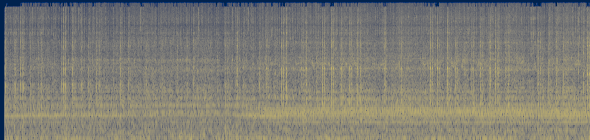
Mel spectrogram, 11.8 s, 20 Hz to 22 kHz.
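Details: 2002 Volvo XC70 running rough at idle with irregular clattering knocks over a high metallic ring; previous owner reports it dropped a piston right after a timing belt job.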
